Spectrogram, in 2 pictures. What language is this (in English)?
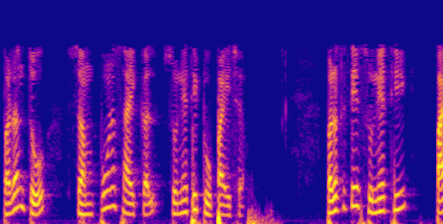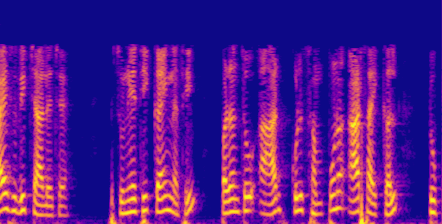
Gujarati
